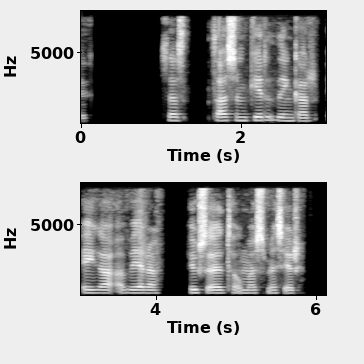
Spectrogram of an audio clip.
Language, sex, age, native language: Icelandic, female, 12, Icelandic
